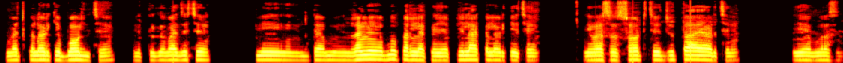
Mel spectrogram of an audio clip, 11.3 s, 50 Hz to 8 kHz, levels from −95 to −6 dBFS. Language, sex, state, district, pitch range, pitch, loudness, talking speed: Maithili, male, Bihar, Madhepura, 145-155 Hz, 150 Hz, -22 LUFS, 160 wpm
